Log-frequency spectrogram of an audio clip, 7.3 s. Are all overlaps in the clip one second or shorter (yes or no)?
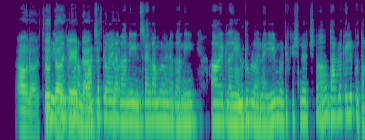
no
